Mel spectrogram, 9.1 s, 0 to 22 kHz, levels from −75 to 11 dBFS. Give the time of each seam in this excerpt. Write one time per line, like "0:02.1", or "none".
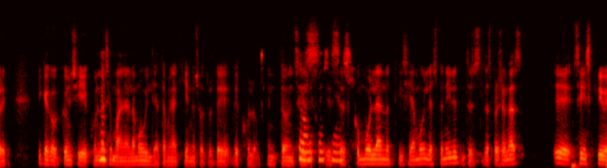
0:04.0
0:06.9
